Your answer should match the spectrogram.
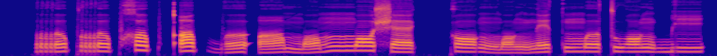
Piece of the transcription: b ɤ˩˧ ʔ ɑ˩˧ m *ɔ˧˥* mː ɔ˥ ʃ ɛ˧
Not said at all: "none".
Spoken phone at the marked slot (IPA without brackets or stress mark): ɔ˩˧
